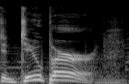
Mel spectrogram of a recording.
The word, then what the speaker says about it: Dupre: It's pronounced duper.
